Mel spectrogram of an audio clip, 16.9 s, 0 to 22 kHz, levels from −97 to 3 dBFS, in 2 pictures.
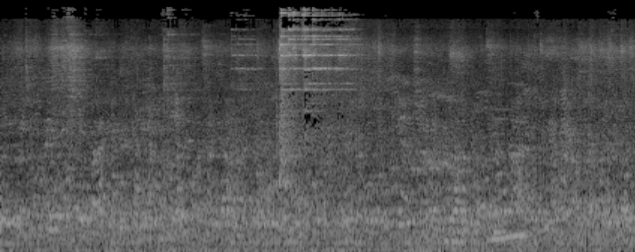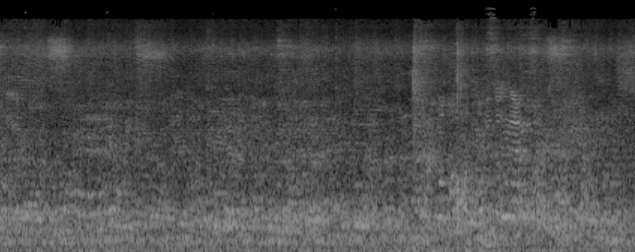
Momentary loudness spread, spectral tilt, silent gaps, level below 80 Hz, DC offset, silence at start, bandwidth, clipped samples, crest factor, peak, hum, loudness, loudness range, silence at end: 11 LU; -2.5 dB/octave; none; -56 dBFS; under 0.1%; 0 s; 19.5 kHz; under 0.1%; 24 dB; -14 dBFS; none; -36 LUFS; 9 LU; 0 s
